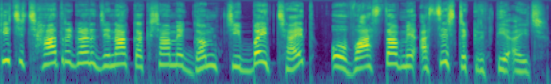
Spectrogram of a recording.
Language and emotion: Maithili, disgusted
